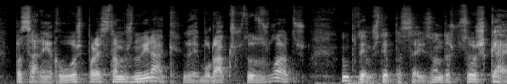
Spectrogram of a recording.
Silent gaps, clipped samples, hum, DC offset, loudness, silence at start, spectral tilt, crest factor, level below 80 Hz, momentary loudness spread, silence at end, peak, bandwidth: none; under 0.1%; none; under 0.1%; -19 LUFS; 0 s; -4.5 dB/octave; 18 dB; -44 dBFS; 7 LU; 0 s; 0 dBFS; 17 kHz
